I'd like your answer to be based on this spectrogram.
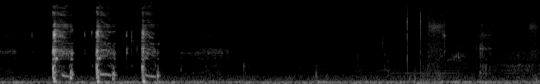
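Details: Reflex cough in a girl during a Covid-19 nasal swab test (swab placed about one inch into the nose for 15 seconds): three short, sharp coughs in quick succession, then quiet room noise.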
